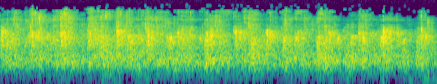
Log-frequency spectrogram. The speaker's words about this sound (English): And I don't need applause. It's not about me.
